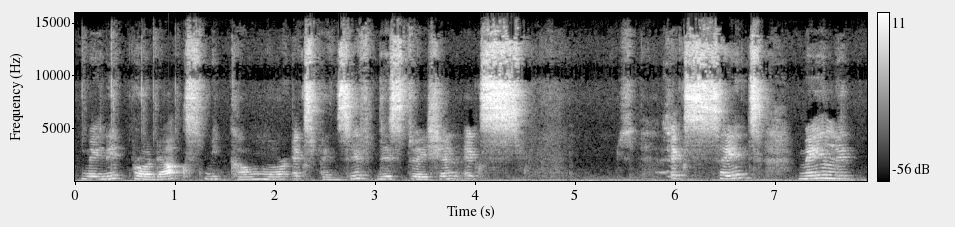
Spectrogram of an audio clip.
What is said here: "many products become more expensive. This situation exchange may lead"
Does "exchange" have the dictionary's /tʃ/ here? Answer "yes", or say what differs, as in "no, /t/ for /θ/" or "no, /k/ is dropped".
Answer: no, /tʃ/ is dropped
